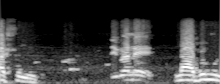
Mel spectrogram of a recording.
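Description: Men's voices: short bursts of speech with brief pauses between them.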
